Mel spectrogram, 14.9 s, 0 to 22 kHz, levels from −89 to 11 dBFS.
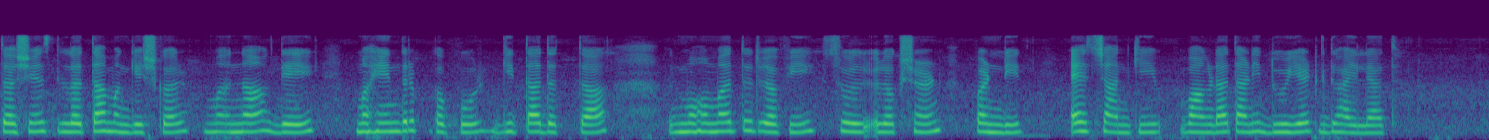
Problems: constant background noise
